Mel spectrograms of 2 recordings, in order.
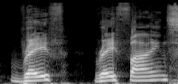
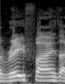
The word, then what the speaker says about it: Ralph Fiennes: Ralph Fiennes. – That's it. You got it. – There we go. Ralph Fiennes.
